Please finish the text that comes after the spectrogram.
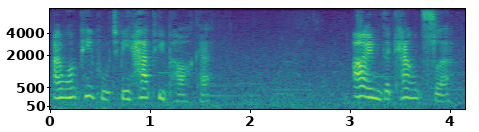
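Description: An actress playing an upbeat, patronising counsellor in an audio drama. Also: female voice, on the high side, lively intonation, moderate pace, bright, forceful tone, slight background noise. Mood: soothing, patronising.

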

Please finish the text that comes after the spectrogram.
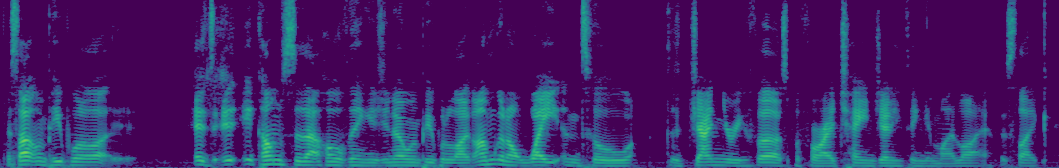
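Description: Bright-voiced young man from Kent. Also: on the high side, fairly even intonation, fast, no echo. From Kent, England. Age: 20s. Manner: joking, rambling, laughs often. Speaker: podcast co-host. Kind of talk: casual chat.

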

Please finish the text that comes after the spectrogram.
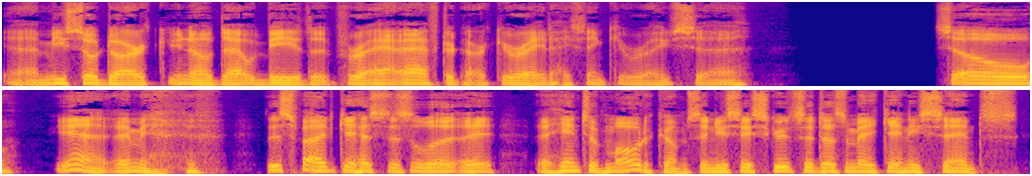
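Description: A man with a creaky voice hosting a bedtime podcast, talking in a soothing, meandering, halting monologue with goofy asides. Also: medium pitch, fairly even intonation, dry recording, clean studio sound. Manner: soothing, lulling delivery. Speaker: podcast host. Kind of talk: rambling bedtime monologue to help listeners sleep.

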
